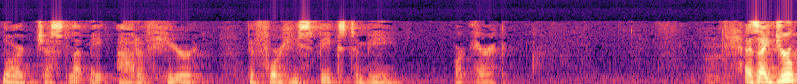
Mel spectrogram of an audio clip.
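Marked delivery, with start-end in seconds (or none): 0.0-3.9 soft, low murmured prayer fading away; mother praying to God she can slip past, hushed. Retold or imitated. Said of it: "I uttered a prayer". 4.5-5.1 soft, low murmured prayer fading away; mother praying to God she can slip past, hushed. Retold or imitated. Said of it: "I uttered a prayer".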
